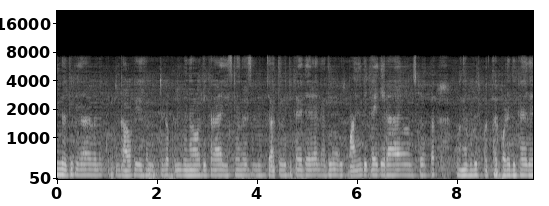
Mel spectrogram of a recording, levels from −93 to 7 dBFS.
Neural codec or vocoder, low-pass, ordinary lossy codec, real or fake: codec, 44.1 kHz, 2.6 kbps, SNAC; 7.2 kHz; none; fake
